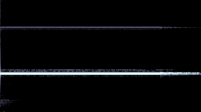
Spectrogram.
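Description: A steady, high-pitched electronic sine tone, like a ringing in the ears, starts abruptly and holds level, then fades out near the end.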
